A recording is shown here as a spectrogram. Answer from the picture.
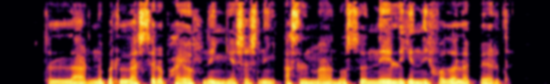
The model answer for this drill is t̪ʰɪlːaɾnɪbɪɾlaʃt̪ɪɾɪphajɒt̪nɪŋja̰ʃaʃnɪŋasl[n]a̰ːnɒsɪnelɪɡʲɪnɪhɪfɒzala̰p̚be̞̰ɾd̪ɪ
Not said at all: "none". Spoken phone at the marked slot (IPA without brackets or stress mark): m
